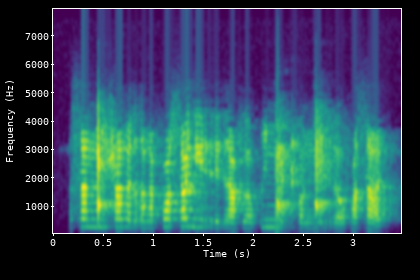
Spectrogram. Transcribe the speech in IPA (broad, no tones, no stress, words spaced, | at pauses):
sˤeŋ͡ǃi ʃɛðˤɯrɔðˤɘ fɔ sˤɯ lʲerɘrɑflɔ piŋ͡ǃɯʈʰɔŋ͡ǃi rɔfɑ sˤe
